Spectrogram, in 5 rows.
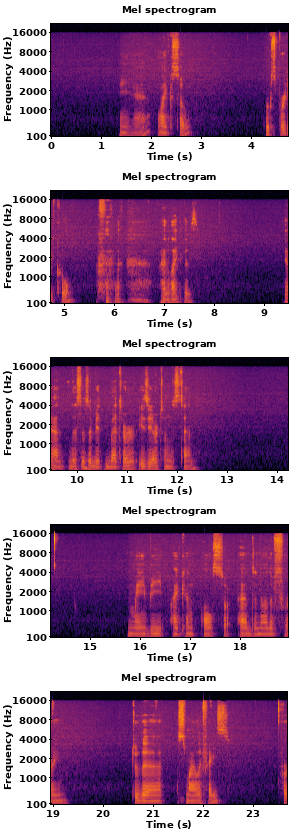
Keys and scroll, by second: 0.2 Right, 22.0 super+d, 23.5 Return.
